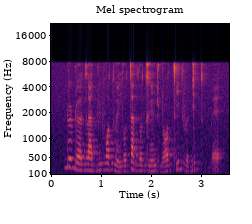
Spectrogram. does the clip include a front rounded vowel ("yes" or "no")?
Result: yes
